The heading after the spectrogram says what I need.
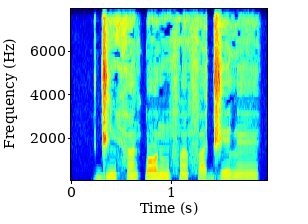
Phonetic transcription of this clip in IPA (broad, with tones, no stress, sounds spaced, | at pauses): d͡ʒ ĩ˧ h ã˧ k͡p ɔ˦ ɾ ũ˧ f ã˨ f a˨ d͡ʒ e˨˦ l ɛ̃˧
